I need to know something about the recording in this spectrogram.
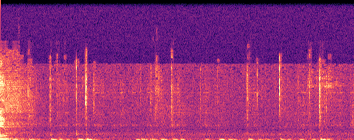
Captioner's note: typing sound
